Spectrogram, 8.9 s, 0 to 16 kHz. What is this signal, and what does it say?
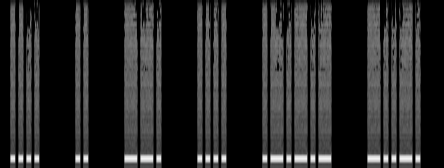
Morse code, heard as a keyed tone, about 15 wpm, spaced as for 8 wpm, 1000 Hz. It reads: HIGH./
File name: qotdfiles / 8wpm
